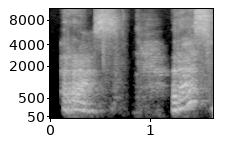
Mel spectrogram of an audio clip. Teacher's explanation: voiced consonant located at the end of the word will become unvoiced z will become s.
